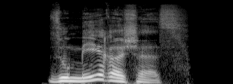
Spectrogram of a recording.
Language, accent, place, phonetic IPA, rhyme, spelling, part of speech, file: German, Germany, Berlin, [zuˈmeːʁɪʃəs], -eːʁɪʃəs, sumerisches, adjective, De-sumerisches.ogg
- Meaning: strong/mixed nominative/accusative neuter singular of sumerisch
